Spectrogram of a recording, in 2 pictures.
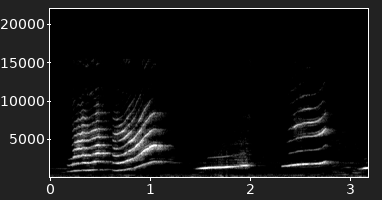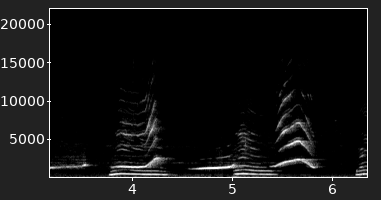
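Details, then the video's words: Talking ringneck parrot giving a run of whistled, word-like syllables, some rising, some falling, with layered harmonics, spaced irregularly over several seconds. "Talking parrot so cute"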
